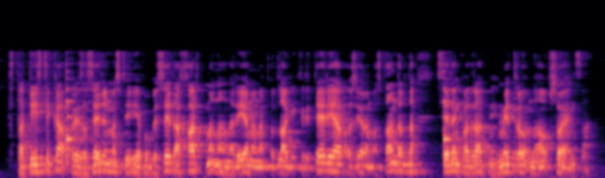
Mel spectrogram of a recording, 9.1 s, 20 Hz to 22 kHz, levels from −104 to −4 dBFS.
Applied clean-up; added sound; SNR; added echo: classical method log-MMSE.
